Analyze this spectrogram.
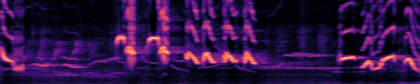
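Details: Loud song of a house-kept oriental magpie-robin responding straight away: a long gliding whistle, then four quick looping notes repeated evenly, followed by a pause and more swooping whistled notes.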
